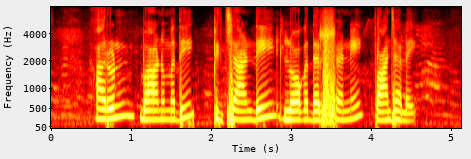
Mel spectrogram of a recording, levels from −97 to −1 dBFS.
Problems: continuous background conversations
